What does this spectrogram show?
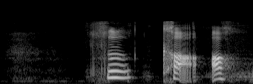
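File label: "si1kao3", female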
